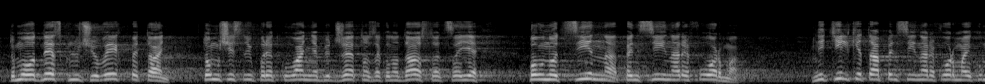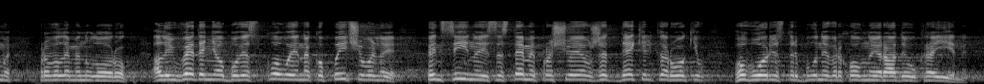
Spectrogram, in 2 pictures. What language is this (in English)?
Ukrainian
